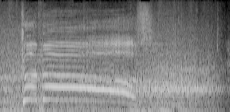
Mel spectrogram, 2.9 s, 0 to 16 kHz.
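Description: A loud esports arena crowd of thousands at the 2019 League of Legends World Championship final, watching gamers play on a stage, cheers and roars continuously, with a sustained, bellowing whoop that rises above the din, holds for over a second, and then falls away into the steady crowd noise.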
